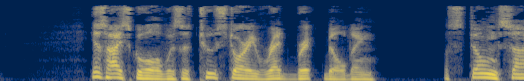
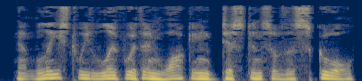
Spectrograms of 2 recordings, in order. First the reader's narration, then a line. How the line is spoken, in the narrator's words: Jason muttered as he continued his jog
